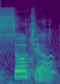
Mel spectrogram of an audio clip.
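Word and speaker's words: Xochitl: Ashley hail 5755 said the lovely lady's name is pronounced as so chill so chill I looked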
